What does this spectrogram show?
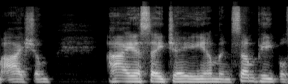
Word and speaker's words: Isham: people in following generations that use that name aisham i-s-h-a-m and some people spell it iso him isom seth isom so that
